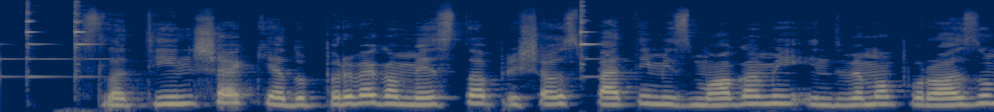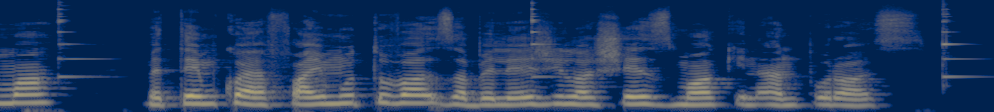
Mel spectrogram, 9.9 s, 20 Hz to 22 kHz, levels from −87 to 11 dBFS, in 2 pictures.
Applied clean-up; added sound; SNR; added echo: classical method Wiener filter.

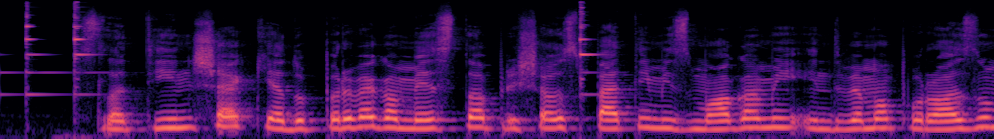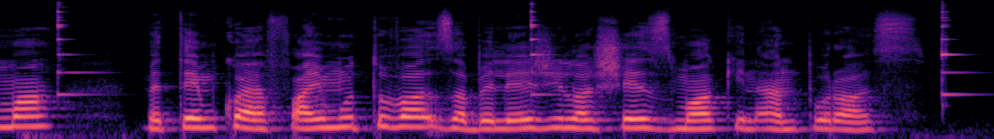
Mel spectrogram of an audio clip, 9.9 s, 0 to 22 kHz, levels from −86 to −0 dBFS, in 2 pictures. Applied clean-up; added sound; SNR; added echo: none; Chink, clink; 18 dB; none.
